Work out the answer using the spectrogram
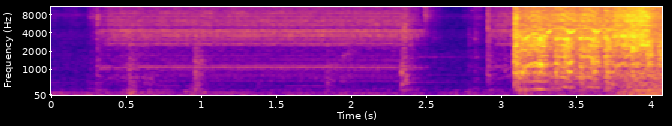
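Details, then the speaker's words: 2004 Lexus GX470 after starter replacement, with new ground cables and heater hoses: engine catches instantly with no long cranking, no hesitation or delay, settling into an even idle; the new starter works properly. "as you guys can see I mean it it fired right away I mean no hesitation no delay no hard starting"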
